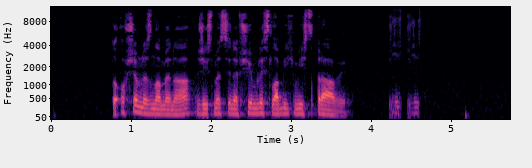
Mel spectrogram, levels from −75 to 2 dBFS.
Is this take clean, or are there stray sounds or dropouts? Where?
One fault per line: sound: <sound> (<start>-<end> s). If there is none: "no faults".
sound: laugh (4.2-4.6 s)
